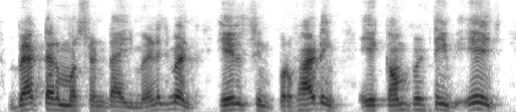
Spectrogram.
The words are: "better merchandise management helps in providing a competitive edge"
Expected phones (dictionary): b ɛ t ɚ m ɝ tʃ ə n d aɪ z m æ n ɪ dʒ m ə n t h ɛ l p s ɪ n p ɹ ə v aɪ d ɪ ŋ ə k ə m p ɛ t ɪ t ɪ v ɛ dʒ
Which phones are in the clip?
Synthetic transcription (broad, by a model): b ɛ t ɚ m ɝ s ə n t aɪ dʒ m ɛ n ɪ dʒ m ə n t h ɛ l s ɪ n p ɹ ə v aɪ d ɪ ŋ ə k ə m p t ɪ t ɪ b ɛ dʒ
